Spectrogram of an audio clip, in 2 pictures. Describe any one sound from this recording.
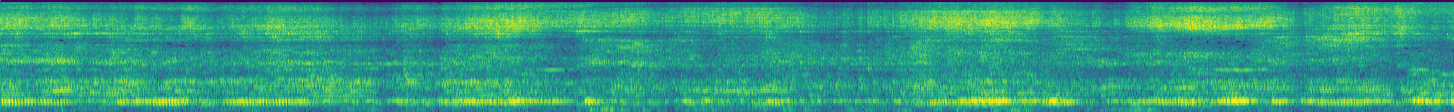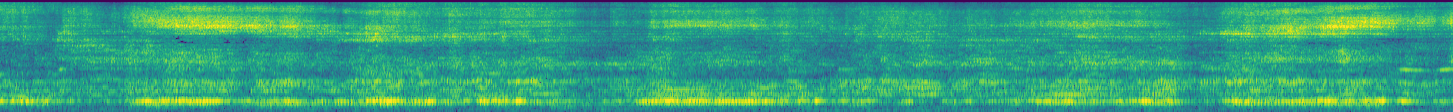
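A walk-behind concrete saw runs, cutting a joint into a concrete floor.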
